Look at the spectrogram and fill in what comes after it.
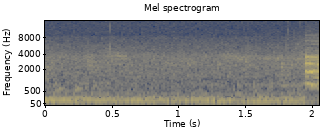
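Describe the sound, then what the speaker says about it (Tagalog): Low chicken murmurs and clucks sit under a steady hum at a gamefowl farm, then a brief higher rooster crowing note starts at the very end. "Laking manok"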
